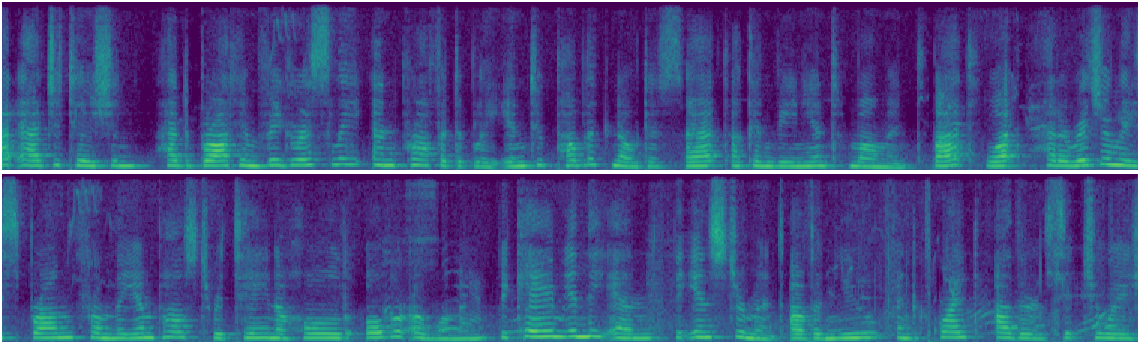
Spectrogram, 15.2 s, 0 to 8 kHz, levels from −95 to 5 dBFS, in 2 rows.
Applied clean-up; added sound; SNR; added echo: neural separator model SepFormer DNS4.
